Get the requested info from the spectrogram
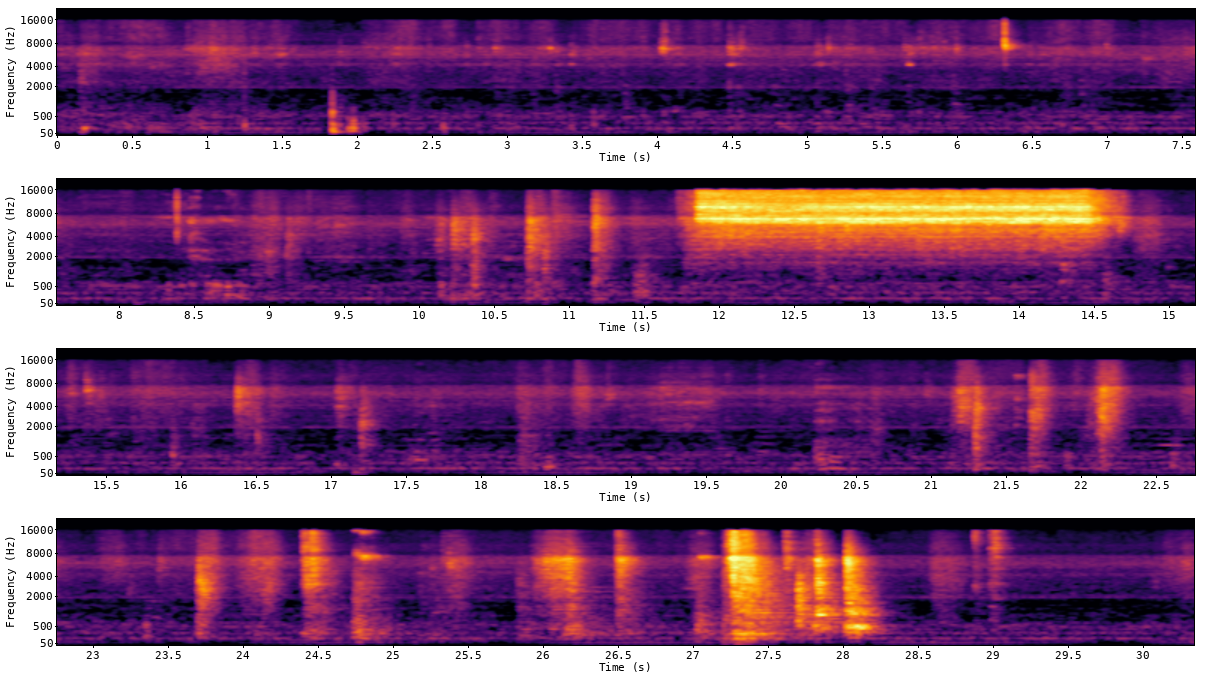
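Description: A kitchen tap runs for about two and a half seconds, a little under halfway through, then is shut off. Scattered clicks and knocks follow, with the loudest cluster of knocks near the end.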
